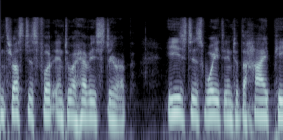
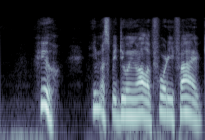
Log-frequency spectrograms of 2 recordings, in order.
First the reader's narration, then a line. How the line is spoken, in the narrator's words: gasped Nelson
